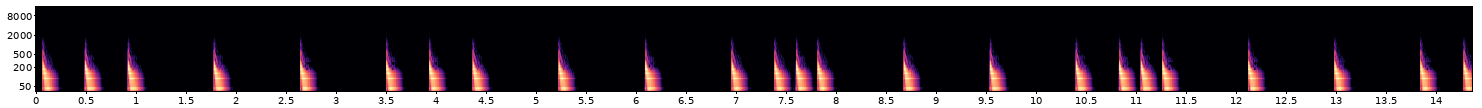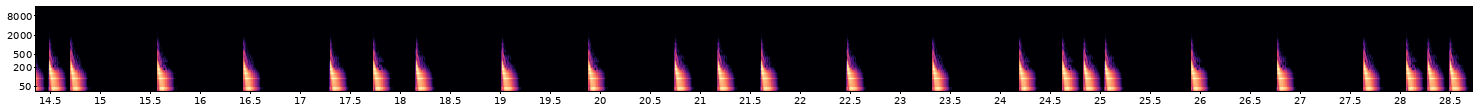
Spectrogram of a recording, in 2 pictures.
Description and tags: AcidMachine Beat Tempo 70
A basic beat using AcidMachine Beta online. Tempo 70.
an interest kick pattern
pattern, 70-bpm, acid, drum, beat, kick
